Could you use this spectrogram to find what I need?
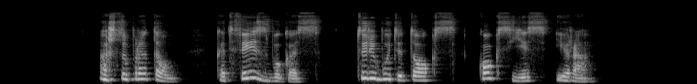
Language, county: Lithuanian, Vilnius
